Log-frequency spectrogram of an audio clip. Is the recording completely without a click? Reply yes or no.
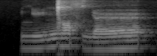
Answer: no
